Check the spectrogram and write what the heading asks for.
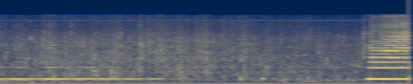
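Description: Instrumental music: a held note fades out before halfway, leaving a steady rushing noise. A clarinet melody comes in just before the end.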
